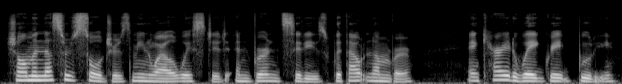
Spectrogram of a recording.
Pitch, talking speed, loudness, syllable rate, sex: 155 Hz, 135 wpm, -18 LUFS, 5.0 syllables/s, female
